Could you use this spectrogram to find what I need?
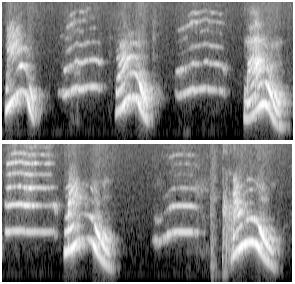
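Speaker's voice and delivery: high, drawn-out meows that fall away; cat meow. Pretend. Meowing high at her cat who came back.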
